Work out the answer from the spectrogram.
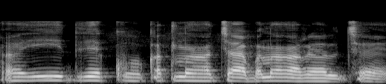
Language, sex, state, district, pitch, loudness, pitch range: Hindi, male, Bihar, Begusarai, 170 Hz, -15 LUFS, 160-180 Hz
